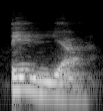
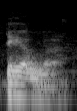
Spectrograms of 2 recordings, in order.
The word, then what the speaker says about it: telha: Telha. Nós pronunciamos o H? Não. Nós não falamos tela, mas nós falamos um outro fonema, telha. Então, esse fonema, diferente do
